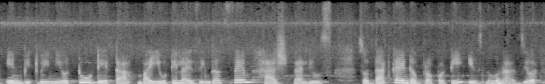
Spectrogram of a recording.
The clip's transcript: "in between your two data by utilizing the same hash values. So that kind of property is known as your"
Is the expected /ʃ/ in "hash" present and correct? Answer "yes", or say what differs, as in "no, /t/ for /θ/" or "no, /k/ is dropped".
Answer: yes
